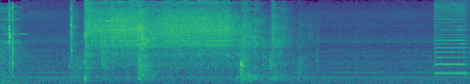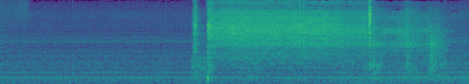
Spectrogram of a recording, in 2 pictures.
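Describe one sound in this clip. Air doors on a bus hiss open and shut.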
